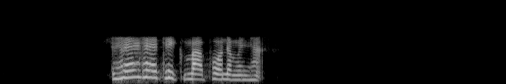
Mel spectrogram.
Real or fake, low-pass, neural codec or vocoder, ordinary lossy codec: fake; 3.6 kHz; vocoder, 22.05 kHz, 80 mel bands, WaveNeXt; none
